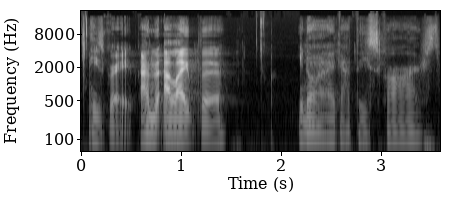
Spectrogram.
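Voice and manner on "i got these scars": low, slow, drawn-out creepy voice. Talking about the Joker, the speaker breaks into a Joker impression. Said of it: "that voice was on point".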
